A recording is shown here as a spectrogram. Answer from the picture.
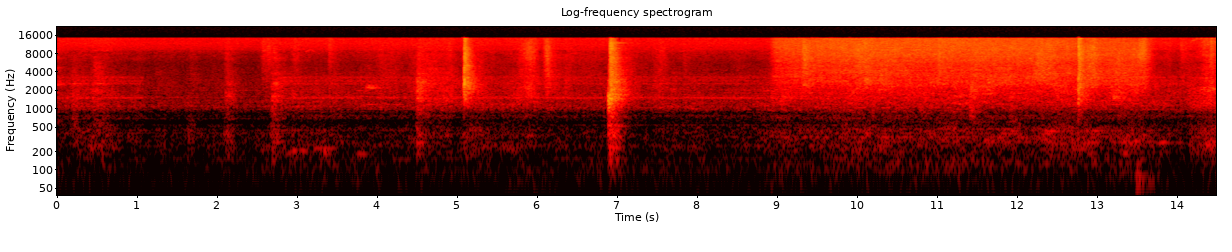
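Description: A few faint knocks and clicks, the loudest one about seven seconds in, then a steady soft hiss from about nine seconds on.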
